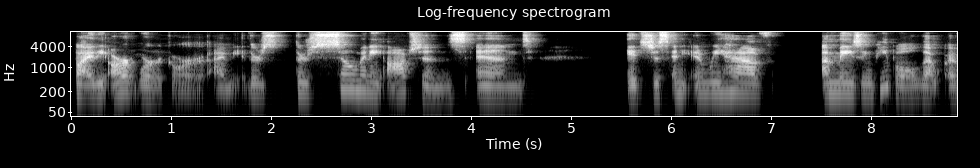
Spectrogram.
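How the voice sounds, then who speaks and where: A woman with a notably low voice that has a bright, forceful edge. She talks in a casual interview style, as an enthusiastic guest who gushes about her job. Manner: enthusiastic, effusive. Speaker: guest, museum publicity director.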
